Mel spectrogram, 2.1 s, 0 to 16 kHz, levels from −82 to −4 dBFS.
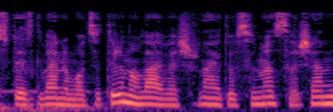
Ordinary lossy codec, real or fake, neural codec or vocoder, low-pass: MP3, 48 kbps; fake; vocoder, 44.1 kHz, 128 mel bands, Pupu-Vocoder; 14.4 kHz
